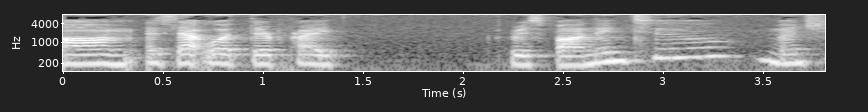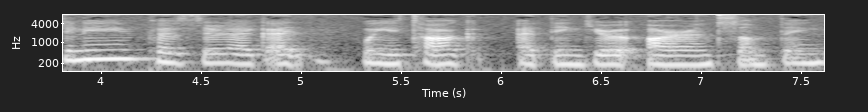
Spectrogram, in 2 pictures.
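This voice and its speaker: A woman's somewhat breathy, medium-pitched voice with ordinary pitch variation at a moderate pace. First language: Spanish. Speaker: vlogger. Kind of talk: casual vlog talk. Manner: filler-heavy, says so and um a lot.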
